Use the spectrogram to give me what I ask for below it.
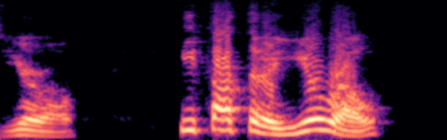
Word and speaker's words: gyro: call it proper terminology proper way to pronounce it as Euro he thought that a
